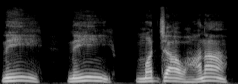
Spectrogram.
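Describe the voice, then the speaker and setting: A man voicing a stern, resolute angelic spirit in an anime recap, speaking gravely and deliberately. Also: medium pitch, flat delivery, darkish tone, no echo, studio quality, natural voice. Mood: warning.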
